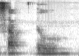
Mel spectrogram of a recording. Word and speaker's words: Sabtu: Contoh kata Sabtu dalam bahasa Indonesia lazim diucapkan Sabtu. Terlihat bunyi B berubah menjadi bunyi P sebagai akibat dari pengaruh bunyi T.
